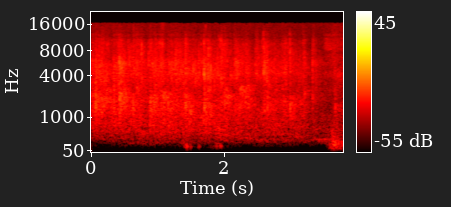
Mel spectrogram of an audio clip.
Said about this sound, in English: Let's really honor these guys. Can we give them a round of applause just as we pray?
